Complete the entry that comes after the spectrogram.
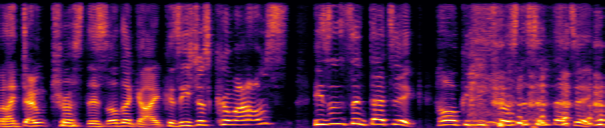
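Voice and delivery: nervous, worried tone.

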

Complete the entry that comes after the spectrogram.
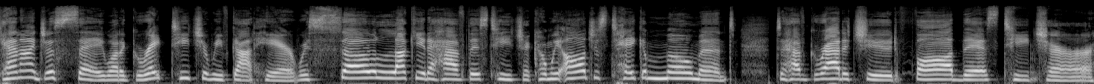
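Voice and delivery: bad, slow put-on American accent. Quoting a woman who unmuted at each class start, poor American accent. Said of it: "I'm going to do an American accent that's really poor".

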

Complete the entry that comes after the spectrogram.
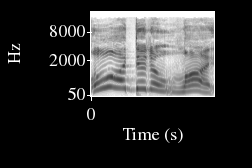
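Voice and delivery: very high voice, drawn out and slow. Acting out a comedy bit, answering Cody: Zeep Zorp voice. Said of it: "I'm doing Zeep Zorp's voice".

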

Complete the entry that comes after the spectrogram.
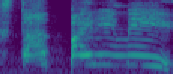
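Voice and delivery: mock, very high-pitched, loud yell. A mom recalls yelling at her three-month-old baby, retelling a yell. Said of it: "I had a couple of situations where I yelled".

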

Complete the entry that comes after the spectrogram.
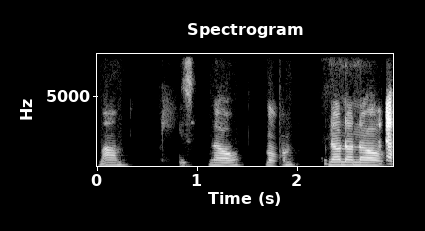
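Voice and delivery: mock mortified, slow, embarrassed pleading. Retelling how the kids react when the garden scene starts: imitating embarrassed kids pleading. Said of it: "They're so embarrassed".

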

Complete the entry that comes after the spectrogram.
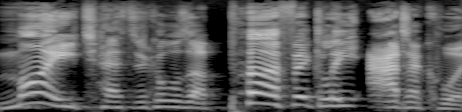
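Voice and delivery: loud, dead-serious, passionate, earnest total conviction. Repeating a wrestler's line with mock earnest conviction, imitating Baron Corbin. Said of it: "he says it with such conviction".

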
